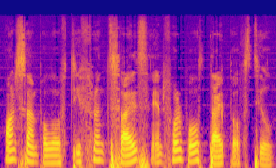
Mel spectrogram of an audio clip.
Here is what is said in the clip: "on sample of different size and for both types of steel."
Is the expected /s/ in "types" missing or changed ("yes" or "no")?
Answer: yes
